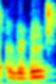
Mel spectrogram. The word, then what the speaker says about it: Roboute: uh, I think he said some people like to pronounce it as Roboute Guilliman. – Okay, kind of uh the French dialect there going on.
